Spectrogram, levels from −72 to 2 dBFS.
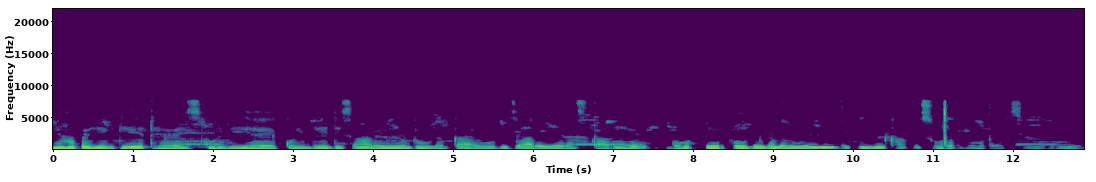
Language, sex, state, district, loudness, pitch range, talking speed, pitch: Hindi, female, Bihar, Kishanganj, -18 LUFS, 205-215 Hz, 180 wpm, 210 Hz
